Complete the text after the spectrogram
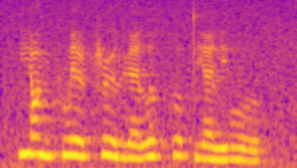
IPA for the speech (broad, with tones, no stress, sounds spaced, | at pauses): j ɑ˥˨ ŋ ʈ͡ʂ w e˥˨ ɪ̯ ʈ͡ʂ ɻ̩˥˨ l ɥ ɛ˨˦ l ɤ˦ k ɤ˥˨ t̪ j ɛ˥˨ l j o˥˨ ʊ̯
